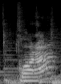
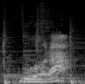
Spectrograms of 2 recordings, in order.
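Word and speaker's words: Quora: Come to know that this word is pronounced as कोरा एंड नॉट कुओरा.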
